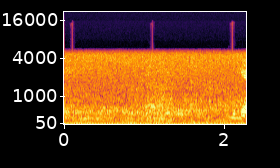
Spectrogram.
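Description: Steady low rumble of room background noise, with no speech.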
